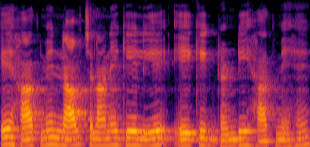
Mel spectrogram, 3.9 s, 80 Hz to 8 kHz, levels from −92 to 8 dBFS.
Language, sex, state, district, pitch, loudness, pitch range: Hindi, male, Uttar Pradesh, Hamirpur, 130 Hz, -18 LUFS, 125-135 Hz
